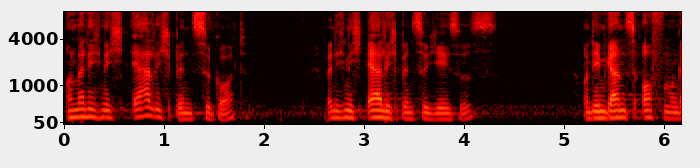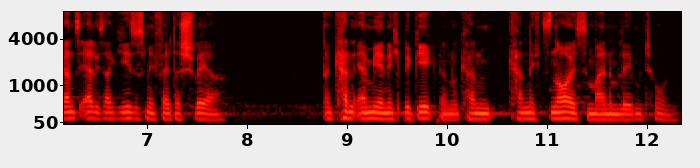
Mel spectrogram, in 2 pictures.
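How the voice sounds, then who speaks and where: Bright-voiced preacher in a reverberant hall. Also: male voice, mid-range voice, steady tone, normal speed. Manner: shifts from loud urgent appeals to soft, hushed prayer. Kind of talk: sermon.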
